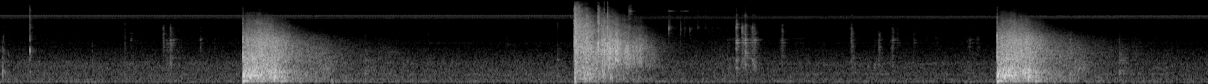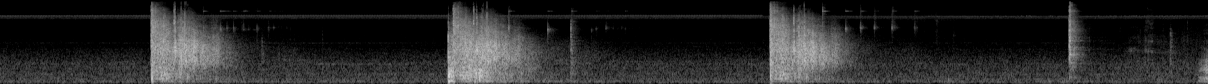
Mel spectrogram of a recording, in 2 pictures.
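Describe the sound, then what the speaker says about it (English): Six sharp rifle shots fired at a range through a CVLife 2.5-10x40e scope crack out one at a time, loud and fairly close. Each shot has a fading tail, and there are pauses of about three to four seconds between them. "Alright, that's 10 rounds into that little bugger."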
